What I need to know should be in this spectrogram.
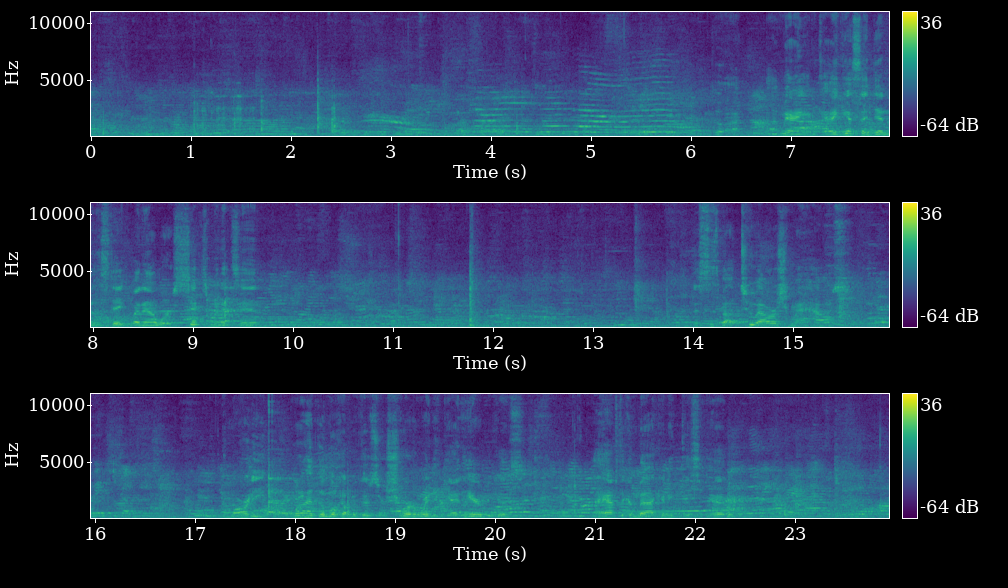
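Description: Knives and forks clink on plates.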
